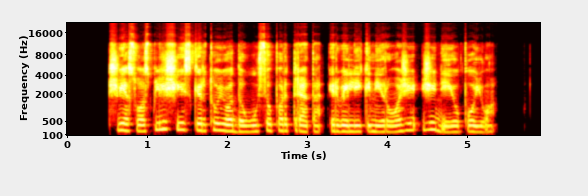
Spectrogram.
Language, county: Lithuanian, Kaunas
